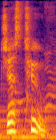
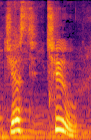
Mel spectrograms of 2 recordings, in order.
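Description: First: The t sound is said once. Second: The t sound is said twice.

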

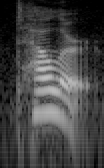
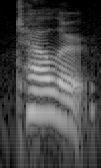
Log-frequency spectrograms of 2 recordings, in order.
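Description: First: The h sound in 'her' is dropped. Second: The h sound in 'her' is dropped.

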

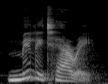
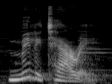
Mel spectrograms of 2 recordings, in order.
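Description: The two takes are said the same way.

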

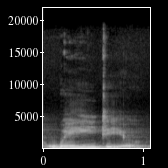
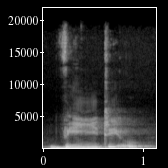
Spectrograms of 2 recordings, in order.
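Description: First: The V is made without teeth on the lip. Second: The V is made with teeth on the lip. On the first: The speaker calls it wrong. "不是video" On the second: The speaker calls it right. "video 一定要咬舌"

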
